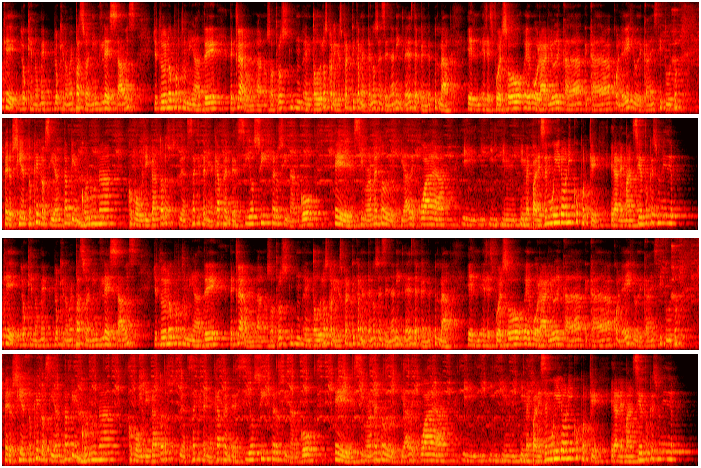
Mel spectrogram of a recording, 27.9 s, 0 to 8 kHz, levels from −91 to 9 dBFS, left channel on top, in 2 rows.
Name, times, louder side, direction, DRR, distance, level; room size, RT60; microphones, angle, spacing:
voice 1, 0.0-16.1 16.5-27.4, left 1 dB, 20° left, 4 dB, 1.5 m, -30 dB
sound 1, 13.0-24.7, right 3 dB, 45° right, 2.1 m, -41 dB
12.5 x 9.7 x 6.6 m, 1.1 s
head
